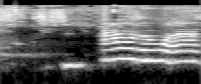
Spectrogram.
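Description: Background music with a woman singing; her voice holds one long note in the second half.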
